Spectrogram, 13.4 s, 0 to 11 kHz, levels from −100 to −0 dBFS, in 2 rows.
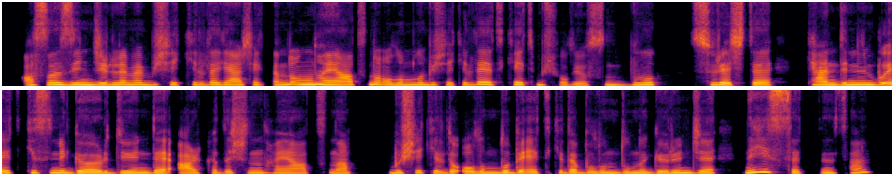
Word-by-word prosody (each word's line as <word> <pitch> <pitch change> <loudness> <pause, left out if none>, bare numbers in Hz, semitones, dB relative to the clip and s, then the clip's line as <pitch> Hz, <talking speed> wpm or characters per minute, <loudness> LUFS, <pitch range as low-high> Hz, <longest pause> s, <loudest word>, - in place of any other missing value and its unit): aslında 240 +2 +1
zincirleme 230 +1 +2
bir 230 - -7
şekilde 240 0 -3
gerçekten 235 -1 -2
de - - +1
onun 265 0 +5
hayatına 240 +1 +2
olumlu 220 +2 0
bir - - -3
şekilde 225 +4 -2
etki 265 0 -1
etmiş 225 -6 -4
oluyorsun. 190 +1 -6
Bu 245 +3 +2 0.2
süreçte 230 0 +1 0.3
kendinin 230 +2 +3
bu 225 - +4
etkisini 225 0 0
gördüğünde, 205 0 +3
arkadaşının 200 +1 -2
hayatına 195 -1 -4 0.3
bu 205 +1 -1
şekilde 210 -2 -2
olumlu 200 +2 +1
bir 215 - +3
etkide 200 -1 -1
bulunduğunu 195 0 0
görünce 210 +1 +1 0.2
ne 255 - +5
hissettin 205 - +1
sen? 260 +8 -3
220 Hz, 145 wpm, -23 LUFS, 200-235 Hz, 0.3 s, onun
